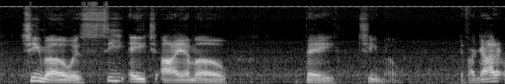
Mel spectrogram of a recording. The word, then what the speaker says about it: Baychimo: I could be mispronouncing it, but I chose to pronounce it this way because of the Hudson Bay Company. I would assume that the Bay would be correct, and Chimo is Chimo, Baychimo.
